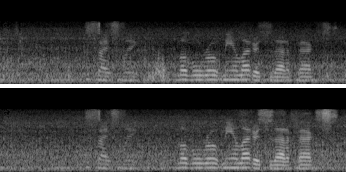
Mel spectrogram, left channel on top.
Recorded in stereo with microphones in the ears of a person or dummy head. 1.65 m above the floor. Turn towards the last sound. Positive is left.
turn(degrees=-60)  # may be behind; listen again after turning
